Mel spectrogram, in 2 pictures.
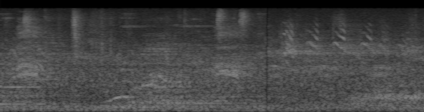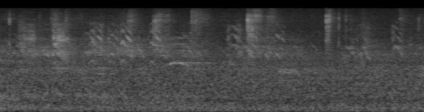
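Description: Birds calling over steady outdoor background noise, with many short calls scattered throughout.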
